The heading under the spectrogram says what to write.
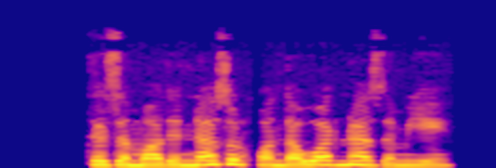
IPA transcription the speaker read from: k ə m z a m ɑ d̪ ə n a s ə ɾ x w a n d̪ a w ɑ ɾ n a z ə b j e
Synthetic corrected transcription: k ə z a m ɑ d̪ ə n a s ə ɾ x w a n d̪ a w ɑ ɾ n a z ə m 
